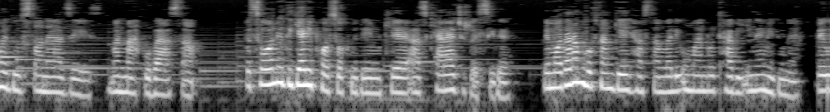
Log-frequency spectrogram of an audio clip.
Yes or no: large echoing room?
no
